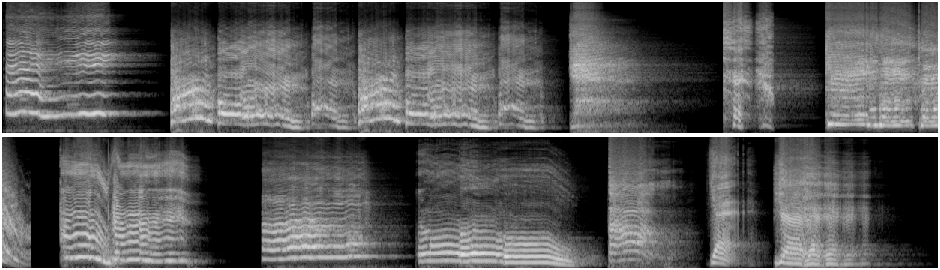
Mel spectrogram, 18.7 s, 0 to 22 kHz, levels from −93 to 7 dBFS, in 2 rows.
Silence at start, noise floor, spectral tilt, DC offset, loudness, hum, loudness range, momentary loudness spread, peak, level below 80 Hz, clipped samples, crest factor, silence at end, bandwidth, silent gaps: 0.05 s; -66 dBFS; -3 dB/octave; under 0.1%; -16 LUFS; none; 3 LU; 12 LU; 0 dBFS; -58 dBFS; under 0.1%; 16 dB; 0.7 s; over 20 kHz; 9.65-9.93 s, 11.66-11.95 s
